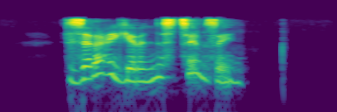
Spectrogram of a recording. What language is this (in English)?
Kabyle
